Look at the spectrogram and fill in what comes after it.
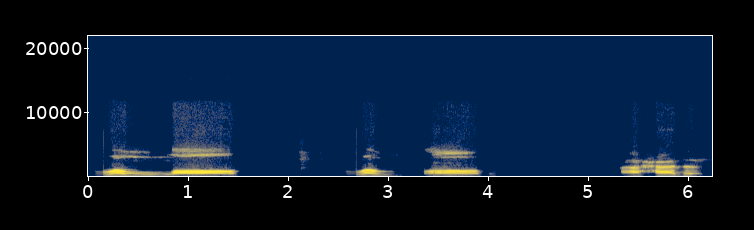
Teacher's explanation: دال میں قلقلہ کریں گے، دال میں قلقلہ کریں گے، ہلا کر پڑھیں گے. دال آئی ہے، وقف کر رہے ہیں.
